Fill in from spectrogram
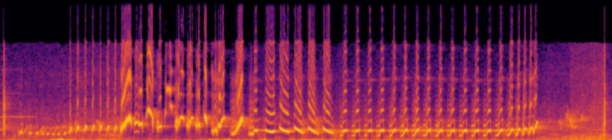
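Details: Captive white-rumped shama singing in a training recording used to provoke other birds into competitive singing: loud whistled phrases rising and falling, then a long run of rapid repeated notes ending abruptly at eight seconds.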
